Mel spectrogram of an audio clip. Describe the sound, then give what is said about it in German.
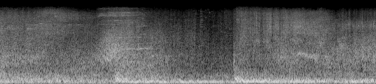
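Heavy explosion sound effect for nitroglycerin blasts that brought down a secret police building complex in 1947 Tehran: a continuous loud, deep rumbling roar with a couple of heavier swelling blasts partway through, no voices. “Ältere Bewohner Teherans erinnern sich noch heute an die gewaltigen Explosionen im Stadtinneren”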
